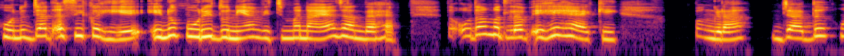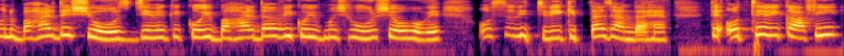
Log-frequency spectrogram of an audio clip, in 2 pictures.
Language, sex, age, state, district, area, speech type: Punjabi, female, 18-30, Punjab, Jalandhar, urban, spontaneous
